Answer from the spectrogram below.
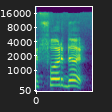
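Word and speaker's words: further: दूसरा जो शब्द है वो है फर्दर फर्दर F U R T H E R फर्दर इसका प्रोनाउंसिएशन भी अलग है और स्पेलिंग भी फर्दर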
